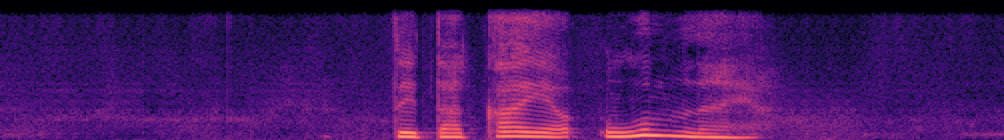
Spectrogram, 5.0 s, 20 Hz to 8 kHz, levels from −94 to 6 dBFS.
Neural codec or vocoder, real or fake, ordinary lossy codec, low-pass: codec, 16 kHz, 1 kbps, X-Codec, HuBERT features, trained on LibriSpeech; fake; none; 7.2 kHz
